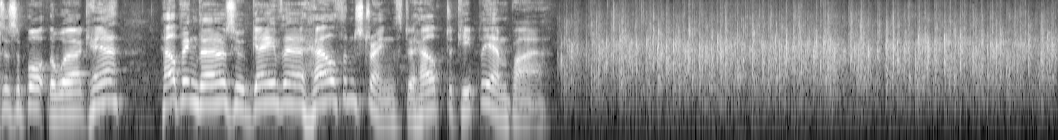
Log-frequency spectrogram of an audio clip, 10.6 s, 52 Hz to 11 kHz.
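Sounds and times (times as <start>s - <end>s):
speech: 0.0s - 5.8s
large crowd cheering and applauding: 5.6s - 10.5s.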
